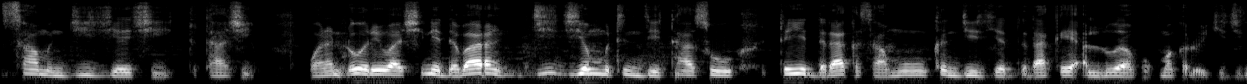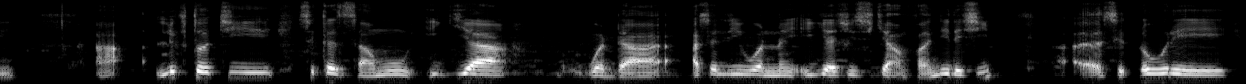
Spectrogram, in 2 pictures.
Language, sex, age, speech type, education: Hausa, male, 15-29, spontaneous, tertiary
